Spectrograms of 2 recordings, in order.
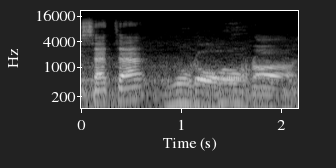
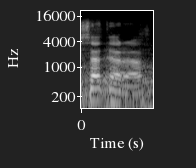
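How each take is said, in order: First: The final r-sound is said heavy and thick. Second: The final r-sound is said light and thin. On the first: The speaker calls it right. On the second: The speaker calls it wrong.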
